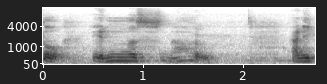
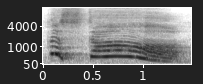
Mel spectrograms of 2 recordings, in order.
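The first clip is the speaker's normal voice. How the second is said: high, loud joyful cry; excited cry; 6 dB louder than usual. Acted. Little Bear cries out on finding the lost star, high and loud. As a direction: cry out with delight at the find. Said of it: "he cried".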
